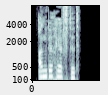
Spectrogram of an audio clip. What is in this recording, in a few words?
"angeheftet", German; adjectives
